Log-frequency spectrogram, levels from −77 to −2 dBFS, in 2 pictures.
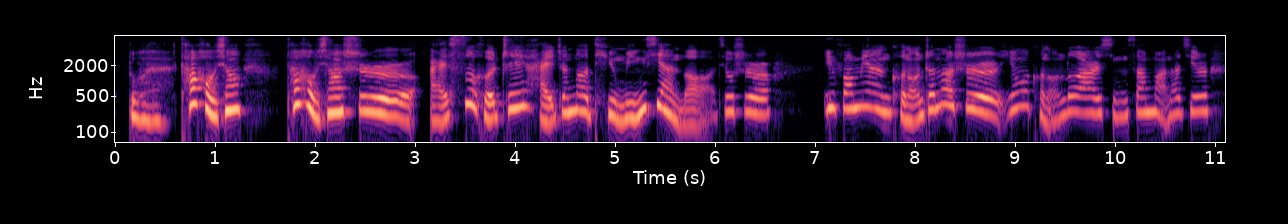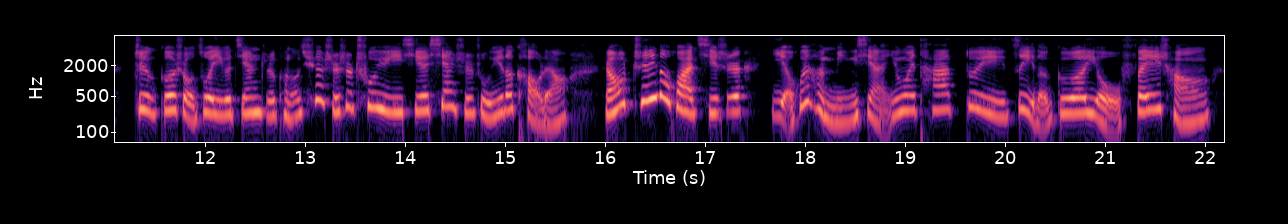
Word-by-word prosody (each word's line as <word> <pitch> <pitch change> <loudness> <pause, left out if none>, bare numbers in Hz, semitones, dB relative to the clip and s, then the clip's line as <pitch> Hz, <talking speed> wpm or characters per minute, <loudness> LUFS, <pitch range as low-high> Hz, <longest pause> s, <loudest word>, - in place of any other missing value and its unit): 对， 200 - +2 0.4
他 355 - +5
好 285 - +7
像 265 +7 +6 0.5
他 345 - +4
好 315 - +6
像 240 +6 +5
是 240 - +4
S 180 - +1
和 185 -11 +3
J 285 - +2
还 170 - -1
真 245 +8 +1
的 260 -1 +2
挺 215 -2 -2
明 190 - +3
显 270 - +1
的。 140 +8 -7
就 250 +2 -3
是， 245 -3 -1 0.5
一 295 +1 +2
方 290 0 0
面 295 -5 -1
可 225 -5 -3
能 170 +3 -1
真 275 +6 +1
的 345 -1 0
是 265 - +3
因 275 +6 -5
为 320 - -7
可 205 - -8
能 170 +7 -9
乐 250 +1 -1
二 240 -1 -1
行 210 -3 -8
三 240 +1 -5
嘛， 245 -1 -3
他 225 - -6
其 235 +2 -8
实 255 +1 -2 0.3
这 275 -1 0
个 245 - -4
歌 260 +4 +2
手 180 - -1
做 235 +7 +1
一 225 - 0
个 220 +1 +1
兼 235 +2 -2
职， 205 -4 -5
可 210 0 -8
能 200 +4 -6
确 420 - -2
实 255 -10 -3
是 300 +5 -4
出 305 +1 -3
于 275 - +2
一 245 0 -1
些 255 +1 -1
现 315 +3 -4
实 235 -4 -6
主 210 -5 -3
义 230 +5 -3
的 270 +1 +1
考 - - -6
量。 - - -7 0.3
然 230 -1 +3
后 340 +5 +1
J 380 +3 -1 0.2
的 405 - +2
话， 265 -7 +4
其 230 +1 -5
实 245 +2 0 0.3
也 210 - -3
会 355 +4 -2
很 275 - -3
明 160 +2 -7
显， 220 -2 -6
因 225 +5 -3
为 265 0 -1
他 270 +1 -5
对 255 -10 -4
自 200 +8 -6
己 260 - -2
的 - - -6
歌 230 +4 +1
有 395 - -1
非 260 +2 0
常 165 - -7
245 Hz, 240 characters per minute, -24 LUFS, 215-280 Hz, 0.5 s, 好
